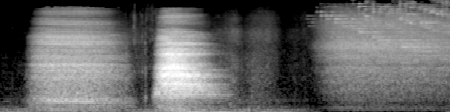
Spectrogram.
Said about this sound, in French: Comment vous sentez-vous Qu'est-ce qui est différent Vous venez pour la première fois de prendre conscience de votre respiration et pour la première fois peut-être de commencer à vouloir la maîtriser.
